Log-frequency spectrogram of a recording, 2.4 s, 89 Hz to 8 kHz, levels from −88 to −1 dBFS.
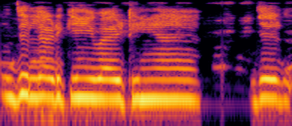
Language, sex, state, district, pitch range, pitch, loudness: Hindi, female, Uttar Pradesh, Budaun, 230-250 Hz, 240 Hz, -13 LUFS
